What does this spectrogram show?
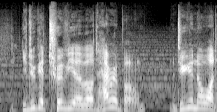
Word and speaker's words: Haribo: You do get trivia about Haribo. Do you know what Haribo, or let's pronounce it like real German, as you would, since it's a German company, Haribo, where the name comes from?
